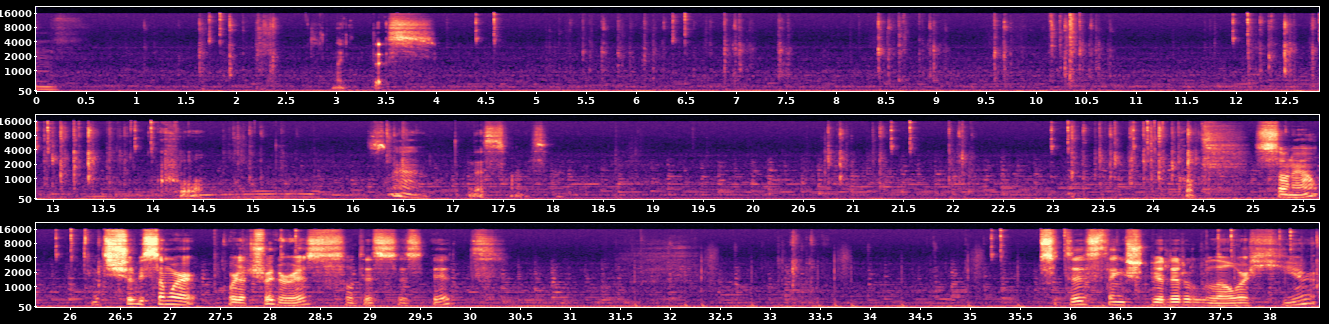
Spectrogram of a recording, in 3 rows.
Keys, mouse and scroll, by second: 1.7 alt+shift+right click, 2.3 ctrl+b, 5.2 Tab, 6.2 3, 6.4 right click, 7.0 g, 8.9 g, 10.5 g, 12.2 Tab, 12.4 shift+f, 14.2 Tab, 15.0 ctrl+z, 15.3 ctrl+z, 16.5 Tab, 18.6 Tab, 20.8 shift+f, 22.0 g, 23.2 Tab, 23.5 shift+f, 26.2 shift+f, 27.5 g, 33.2 shift+f, 35.8 right click, 36.4 g, 38.1 right click.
